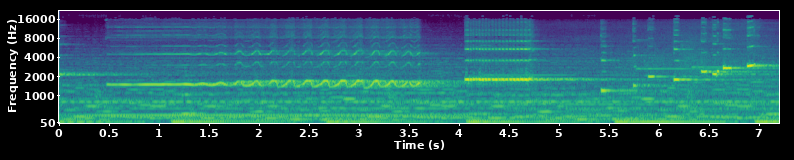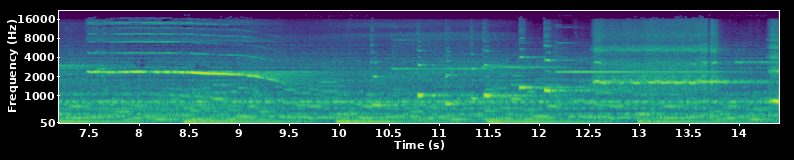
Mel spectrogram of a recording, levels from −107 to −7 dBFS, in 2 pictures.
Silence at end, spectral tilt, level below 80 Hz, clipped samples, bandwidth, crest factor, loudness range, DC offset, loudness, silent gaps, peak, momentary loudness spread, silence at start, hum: 0 s; -3.5 dB/octave; -44 dBFS; under 0.1%; 17.5 kHz; 18 dB; 9 LU; under 0.1%; -23 LUFS; none; -6 dBFS; 15 LU; 0 s; none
